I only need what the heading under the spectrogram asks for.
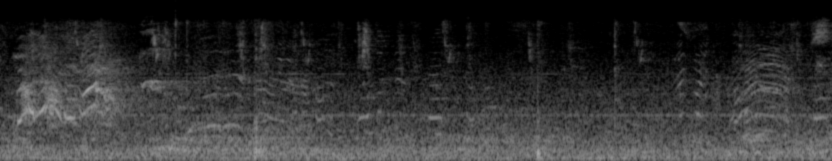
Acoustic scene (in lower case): park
